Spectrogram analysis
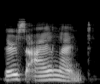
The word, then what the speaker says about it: island: This one's a bit sneaky because in just in the second that second letter, that s is just completely silent. That hiss there, it's completely silent. You can just really say island as in IEYE, and then land LAN.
